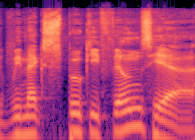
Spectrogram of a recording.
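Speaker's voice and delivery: put-on Russian-accented villain voice. Retelling a movie scene as the Russian nihilist from The Big Lebowski. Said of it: "He's a nihilist, like".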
